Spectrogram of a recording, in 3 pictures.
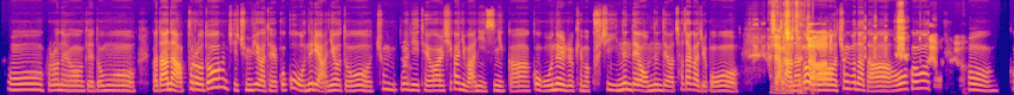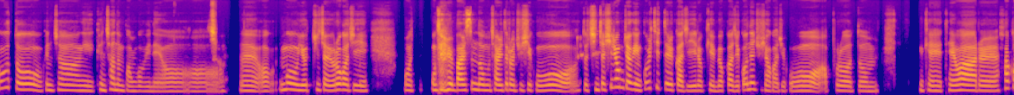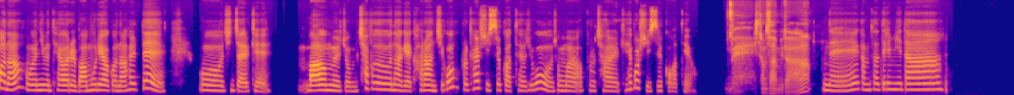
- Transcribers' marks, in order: laugh; laughing while speaking: "오늘"; "쫌" said as "똠"; other background noise; tapping
- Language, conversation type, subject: Korean, advice, 사적 시간을 실용적으로 보호하려면 어디서부터 어떻게 시작하면 좋을까요?
- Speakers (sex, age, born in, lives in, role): female, 35-39, South Korea, France, user; male, 25-29, South Korea, South Korea, advisor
